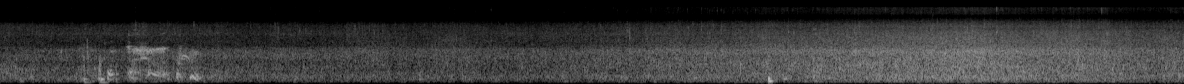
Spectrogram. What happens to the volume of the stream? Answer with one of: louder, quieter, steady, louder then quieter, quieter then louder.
louder.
